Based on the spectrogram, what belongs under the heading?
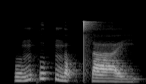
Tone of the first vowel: rising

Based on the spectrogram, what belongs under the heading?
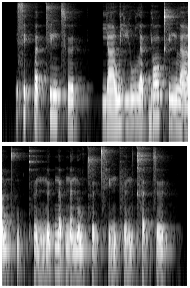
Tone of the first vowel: high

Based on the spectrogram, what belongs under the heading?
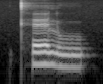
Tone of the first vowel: high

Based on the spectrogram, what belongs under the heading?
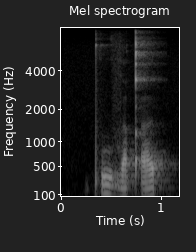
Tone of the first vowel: falling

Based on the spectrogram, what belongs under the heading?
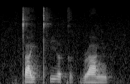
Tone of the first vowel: rising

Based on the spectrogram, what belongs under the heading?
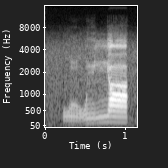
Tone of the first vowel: low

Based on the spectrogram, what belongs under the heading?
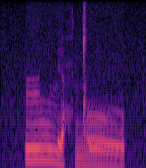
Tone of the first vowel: high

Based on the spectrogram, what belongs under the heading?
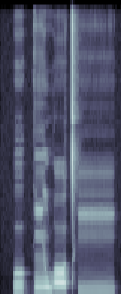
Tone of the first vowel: high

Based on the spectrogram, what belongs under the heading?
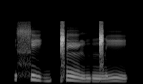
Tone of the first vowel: falling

